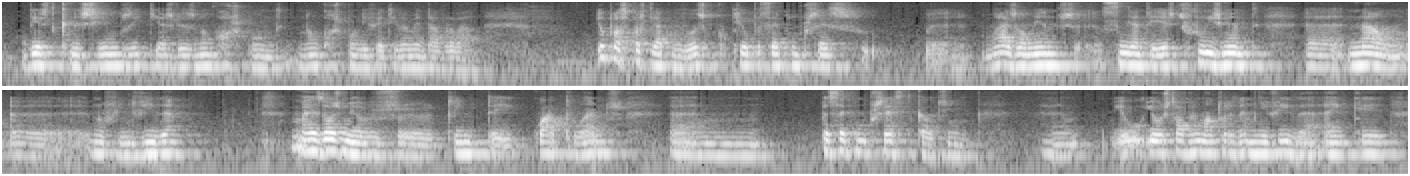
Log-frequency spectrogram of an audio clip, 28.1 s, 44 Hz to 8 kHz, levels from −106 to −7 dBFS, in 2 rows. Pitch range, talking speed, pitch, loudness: 145-165 Hz, 120 wpm, 160 Hz, -18 LUFS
